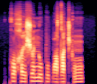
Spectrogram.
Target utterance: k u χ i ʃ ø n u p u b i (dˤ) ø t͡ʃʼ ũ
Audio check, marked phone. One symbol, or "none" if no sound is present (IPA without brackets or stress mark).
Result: dˤ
